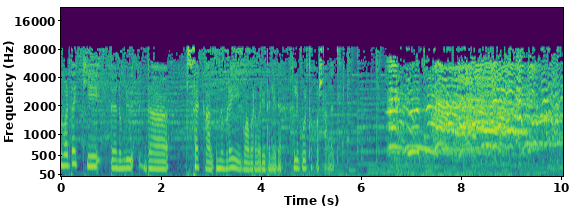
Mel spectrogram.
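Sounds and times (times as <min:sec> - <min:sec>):
speech: 0:00.0 - 0:05.9
children shouting and laughing while playing in snow in Maidan Wardak province: 0:06.5 - 0:10.0.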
